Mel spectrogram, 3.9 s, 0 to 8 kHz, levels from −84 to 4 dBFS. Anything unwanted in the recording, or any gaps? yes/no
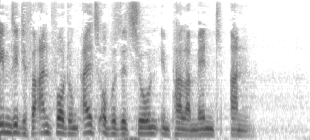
no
